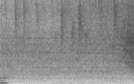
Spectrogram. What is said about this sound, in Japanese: じゃあ、シャワーでヘッドスパのオイル流しちゃうね。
